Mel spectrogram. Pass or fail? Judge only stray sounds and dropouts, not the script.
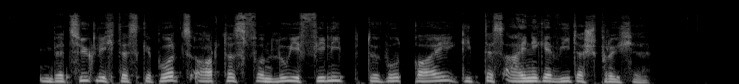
fail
